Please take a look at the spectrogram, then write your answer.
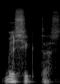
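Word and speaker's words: Beşiktaş: People say Bashiktas and all that. Bashiktas, that's how you say it.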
